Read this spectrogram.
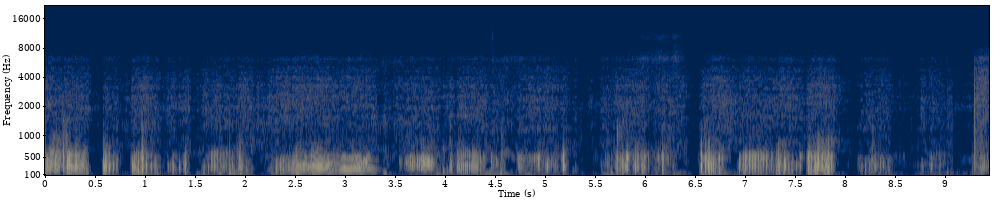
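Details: Repeated low gurgling and rumbling bursts with short gaps; ordinary stomach growling (bowel sounds).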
